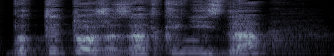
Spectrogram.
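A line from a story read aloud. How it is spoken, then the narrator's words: Furious shout. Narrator (Russian): крикнул разъяренно Форд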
